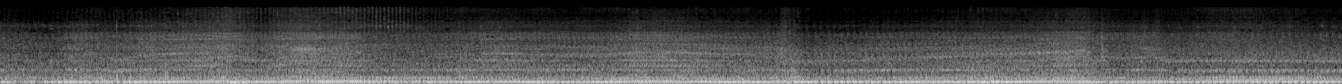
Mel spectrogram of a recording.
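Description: Motorcycle engine running steadily at cruising speed, heard from inside a moving tricycle's sidecar, with road noise.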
